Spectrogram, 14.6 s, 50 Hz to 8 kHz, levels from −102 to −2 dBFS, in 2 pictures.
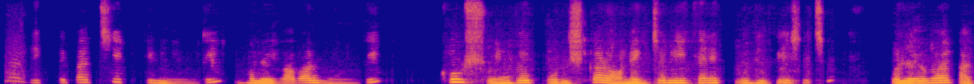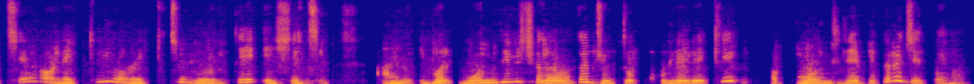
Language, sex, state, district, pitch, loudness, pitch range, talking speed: Bengali, female, West Bengal, Jalpaiguri, 195 Hz, -27 LUFS, 180-240 Hz, 140 wpm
